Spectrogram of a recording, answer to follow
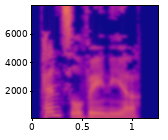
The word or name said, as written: pennsylvania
